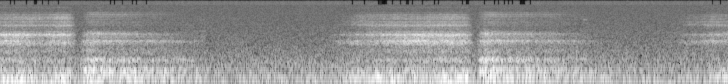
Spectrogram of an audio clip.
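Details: Elderly female Labrador Retriever asleep indoors, breathing softly with faint wheezy, whistling tones; two long breaths roughly four seconds apart, each a hissing inhale-exhale with a brief pause between, plus low rumbling room noise.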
